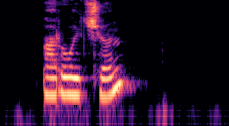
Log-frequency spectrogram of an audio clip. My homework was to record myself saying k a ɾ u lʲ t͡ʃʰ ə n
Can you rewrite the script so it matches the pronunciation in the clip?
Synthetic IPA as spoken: p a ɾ o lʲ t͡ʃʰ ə n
